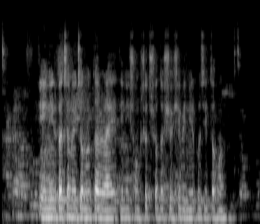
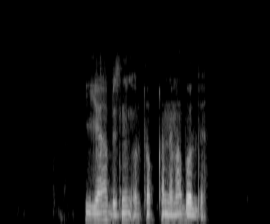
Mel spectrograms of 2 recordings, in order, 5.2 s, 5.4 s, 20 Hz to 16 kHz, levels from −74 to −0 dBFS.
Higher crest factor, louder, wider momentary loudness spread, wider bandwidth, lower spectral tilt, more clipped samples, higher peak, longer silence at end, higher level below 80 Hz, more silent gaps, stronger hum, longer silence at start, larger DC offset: about the same, 20 dB vs 20 dB; first, -23 LUFS vs -26 LUFS; first, 16 LU vs 9 LU; first, 10 kHz vs 6.4 kHz; second, -5.5 dB/octave vs -8.5 dB/octave; neither; first, -2 dBFS vs -10 dBFS; second, 0.25 s vs 1.3 s; first, -58 dBFS vs -64 dBFS; neither; neither; second, 0.05 s vs 1.7 s; neither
